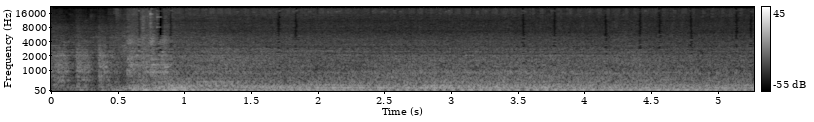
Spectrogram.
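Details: 2007 Nissan Frontier after fuel pump and O2 sensor replacement, codes cleared: engine cranks briefly, catches within a second and settles into a steady, even idle with no misses or knocks; healthy start.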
